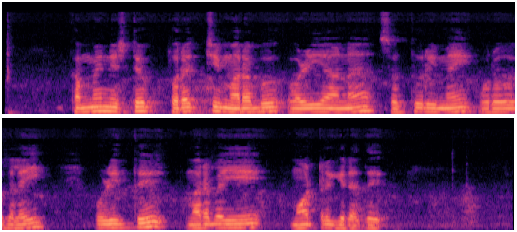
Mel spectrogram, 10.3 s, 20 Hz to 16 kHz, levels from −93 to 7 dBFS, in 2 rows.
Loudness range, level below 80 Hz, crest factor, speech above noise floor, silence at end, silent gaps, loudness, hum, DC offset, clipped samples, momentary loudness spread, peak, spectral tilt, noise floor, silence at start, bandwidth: 3 LU; -52 dBFS; 18 dB; 35 dB; 0.4 s; none; -21 LUFS; none; under 0.1%; under 0.1%; 8 LU; -4 dBFS; -9 dB/octave; -55 dBFS; 0.05 s; 10.5 kHz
